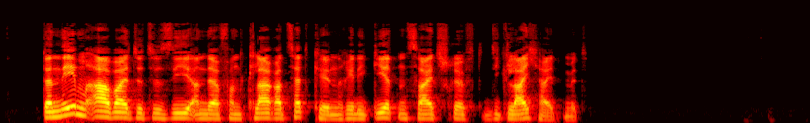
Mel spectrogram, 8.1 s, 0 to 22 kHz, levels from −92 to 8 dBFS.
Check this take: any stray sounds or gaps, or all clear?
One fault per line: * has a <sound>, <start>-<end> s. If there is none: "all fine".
all fine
